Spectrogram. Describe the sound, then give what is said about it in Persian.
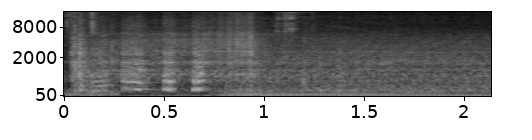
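A bus engine cranks over in a few quick bursts, catches, and settles into a steady low rumble that carries on as the bus pulls away, heading toward the city of Kerman; no voices. “حسین سوار اتوبوس شد و رفت به طرف شهر کرمان.”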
